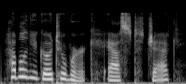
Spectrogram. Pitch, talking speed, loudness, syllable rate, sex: 240 Hz, 260 wpm, -17 LUFS, 5.0 syllables/s, female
